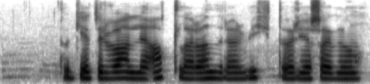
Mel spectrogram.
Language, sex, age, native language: Icelandic, male, 12, Icelandic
